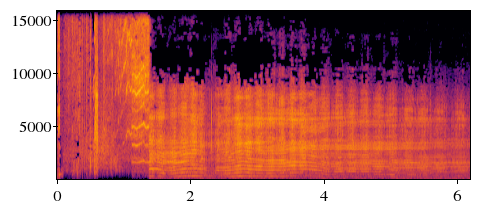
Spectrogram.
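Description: RC rock crawler's brushless motor (Hobbywing Quickrun Fusion Pro 2300KV) whining, its pitch wavering up and down with the throttle as the truck crawls. A couple of sharp clicks come first, and the whine starts about a second and a half in.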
